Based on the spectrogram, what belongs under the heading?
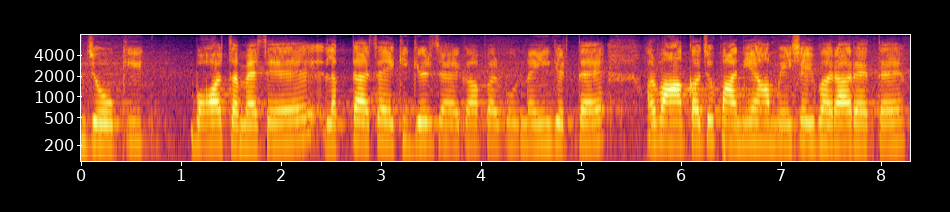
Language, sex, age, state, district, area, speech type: Hindi, female, 18-30, Madhya Pradesh, Hoshangabad, urban, spontaneous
